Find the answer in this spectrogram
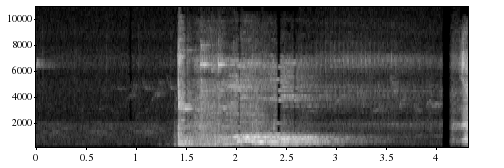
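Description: A brass door knocker struck against a wooden door: a sharp metallic clink about a second and a half in, followed by a wavering ringing tone that fades out over about two seconds.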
